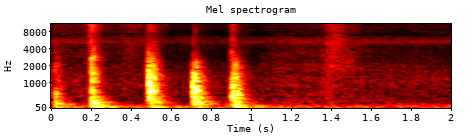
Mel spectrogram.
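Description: About five quick, sharp knocks on wooden planks within the first second, inside a hollow cylindrical wooden structure.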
